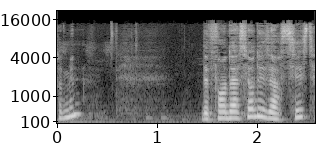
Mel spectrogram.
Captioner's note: speaking French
